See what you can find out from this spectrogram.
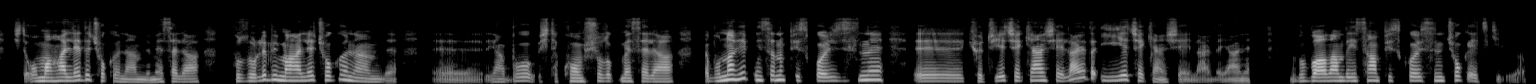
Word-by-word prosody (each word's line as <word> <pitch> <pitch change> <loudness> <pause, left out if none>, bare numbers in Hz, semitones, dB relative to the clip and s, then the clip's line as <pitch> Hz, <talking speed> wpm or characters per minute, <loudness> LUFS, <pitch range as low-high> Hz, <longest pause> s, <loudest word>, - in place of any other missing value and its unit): işte, - - -5
o 150 - -3
mahalle 170 +5 +4
de 225 - +1
çok 165 -5 -4
önemli. 115 -5 -5
Mesela, 130 +2 -3 0.3
huzurlu 160 +7 -1
bir 220 - +2
mahalle 180 +1 +5
çok 200 +2 -2
önemli. 145 - -2 0.4
Eee, 65 -1 -12
ya, 125 -2 -10
bu, 170 0 -3
işte, - - -3
komşuluk, 150 0 -2
mesela, 140 -2 0 0.3
eee, - - -5
bunlar 200 +8 +7
hep 270 +2 +1
insanın 210 +1 +1
psikolojisini, 175 +4 0 0.3
eee, 150 0 -1
kötüye 170 +5 -3
çeken 185 0 +3
şeyler 170 -3 +1
ya 160 - -3
da - - 0
iyiye 185 +4 -1
çeken 160 - -2
şeyler 65 - -6
de, - - -13
yani. - - -7 0.4
Bu 160 +1 -9
bağlamda 170 0 +7
insan 175 +1 +2
psikolojisini 175 0 -3
çok 195 +2 -3
etkiliyor. 145 - -9
165 Hz, 155 wpm, -25 LUFS, 145-185 Hz, 0.4 s, bunlar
